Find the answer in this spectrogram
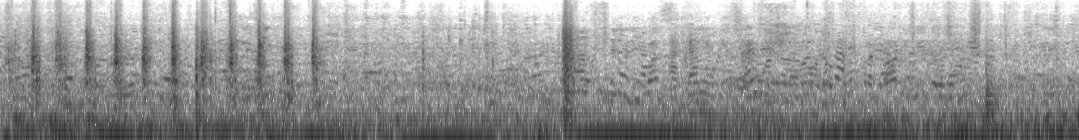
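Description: Candied walnuts being scraped and tipped out of a copper pan: a quick run of clicks and knocks, about five a second, for the first three seconds, and one more knock about halfway, over a steady low hum and background voices.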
